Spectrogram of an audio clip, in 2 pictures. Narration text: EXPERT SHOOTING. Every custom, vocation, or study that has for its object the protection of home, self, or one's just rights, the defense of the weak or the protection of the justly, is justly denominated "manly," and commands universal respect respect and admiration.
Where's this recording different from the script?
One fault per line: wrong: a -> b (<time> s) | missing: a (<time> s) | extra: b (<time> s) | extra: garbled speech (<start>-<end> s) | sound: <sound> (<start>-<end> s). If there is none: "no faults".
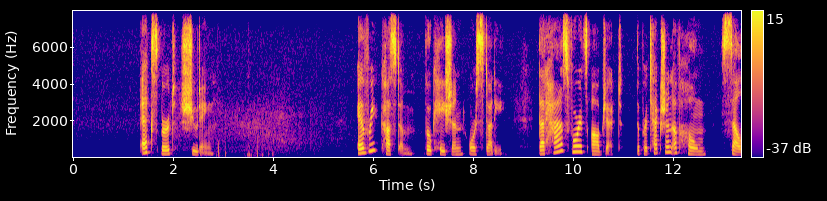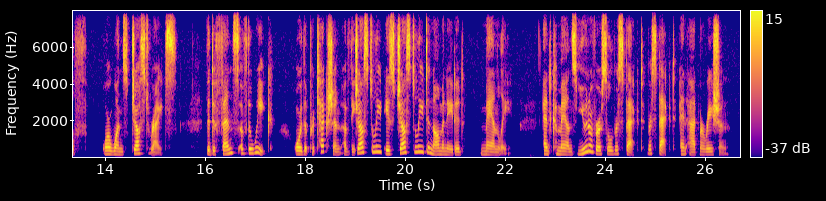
no faults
